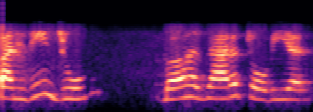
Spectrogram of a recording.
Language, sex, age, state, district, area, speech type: Sindhi, female, 18-30, Maharashtra, Thane, urban, conversation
